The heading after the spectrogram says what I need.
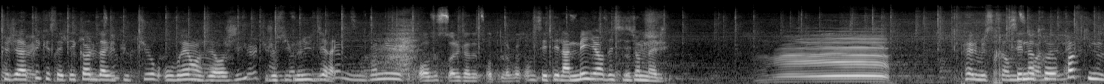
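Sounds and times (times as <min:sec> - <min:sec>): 
speech: 0:00.0 - 0:06.9, 0:09.6 - 0:11.0
cow mooing at an agricultural school farm: 0:03.6 - 0:04.3, 0:07.6 - 0:09.1.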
